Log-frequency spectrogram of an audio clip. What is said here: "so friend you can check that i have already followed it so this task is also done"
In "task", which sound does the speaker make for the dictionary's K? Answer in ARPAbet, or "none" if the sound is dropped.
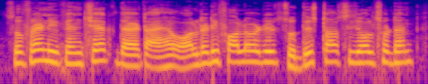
none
